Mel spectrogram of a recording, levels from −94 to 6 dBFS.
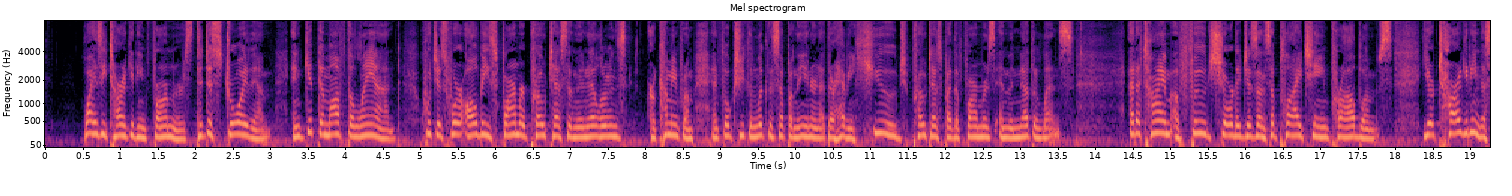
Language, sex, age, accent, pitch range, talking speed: English, male, 50-69, American, 175-235 Hz, 185 wpm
